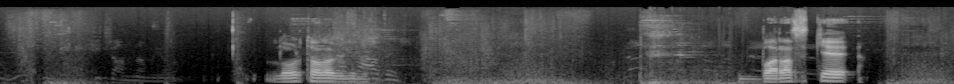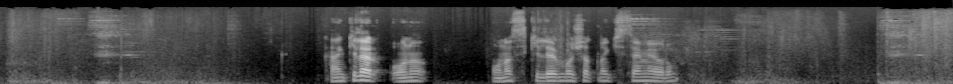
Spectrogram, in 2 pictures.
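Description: Game spells whoosh and crackle in bursts.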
